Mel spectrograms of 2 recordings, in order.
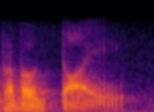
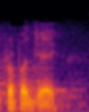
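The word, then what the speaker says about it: prapadye: So somehow or other, someone goes, Nishringamadim, Sharanam Prabodoy. Then you understand he's probably from Israel and trying his best to pronounce it. So, but in any case, yes, you're right. We should pronounce Prapadyoy. Nishringamadim, Sharanam Prapadyoy.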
